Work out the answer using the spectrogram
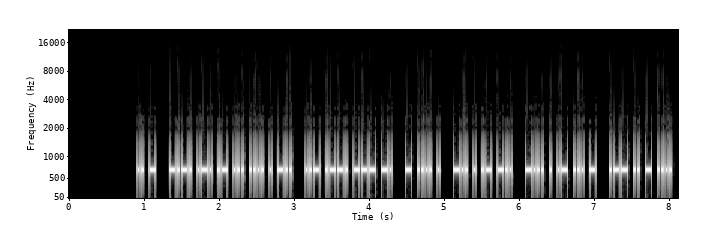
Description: Morse code, heard as a keyed tone, about 44 wpm, 700 Hz. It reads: IT CRASHED UPON THE DEAD BEAST WITH
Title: A Sound Of Thunder 45wpm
